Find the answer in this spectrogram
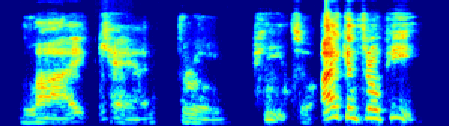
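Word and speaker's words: lycanthropy: First syllable is the word lie. The second syllable is the word can. The third is throw. And the last one is pee. Lie. Can throw pee.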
